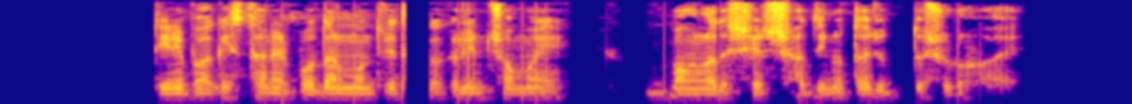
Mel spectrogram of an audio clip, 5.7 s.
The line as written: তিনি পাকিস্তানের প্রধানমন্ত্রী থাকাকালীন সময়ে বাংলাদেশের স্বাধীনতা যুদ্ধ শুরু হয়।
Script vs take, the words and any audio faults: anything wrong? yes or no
yes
